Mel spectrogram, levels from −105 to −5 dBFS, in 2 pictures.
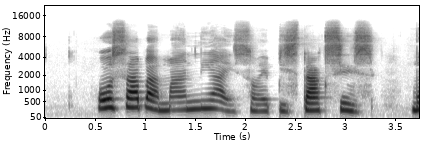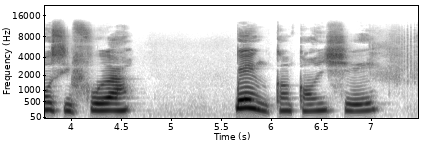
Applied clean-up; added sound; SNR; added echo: none; none; none; none.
